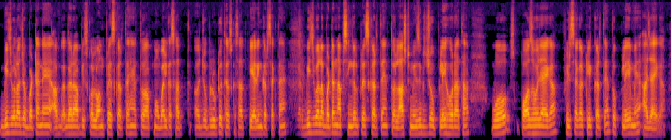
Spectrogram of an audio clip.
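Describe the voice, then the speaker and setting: A man giving a casual, unhurried product review in a vlog, explaining step by step with frequent fillers. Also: medium pitch, level tone, darkish tone, dull audio.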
